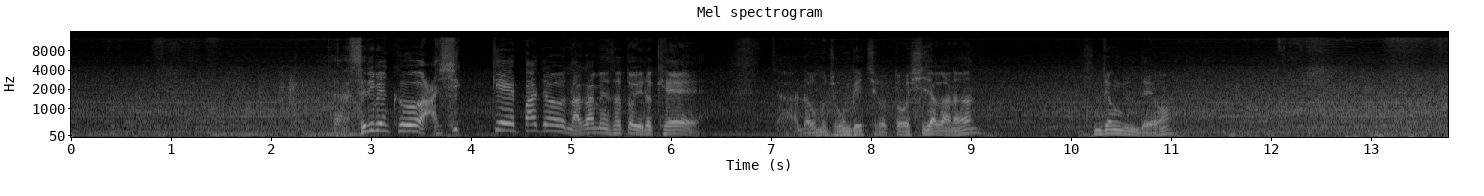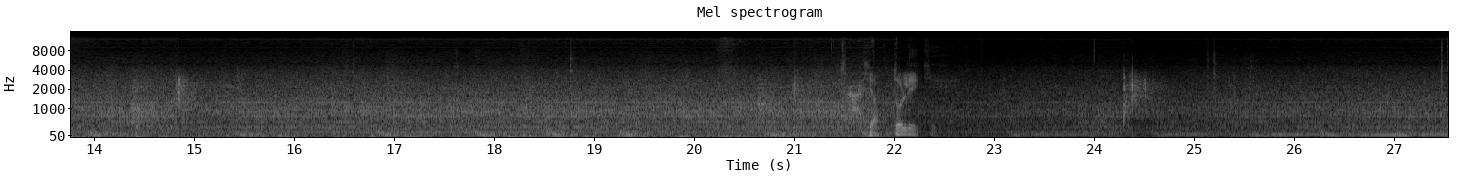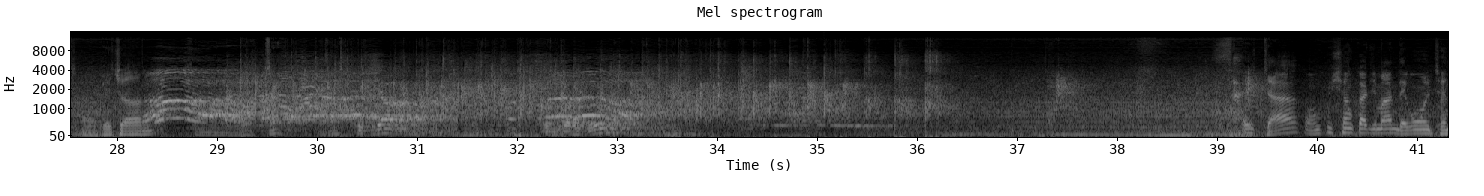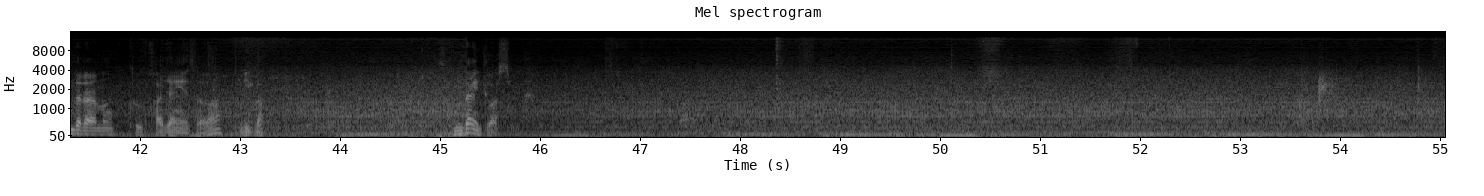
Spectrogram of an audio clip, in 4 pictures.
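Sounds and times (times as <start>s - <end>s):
low steady hum: 0.0s - 55.0s
billiard balls clicking: 24.2s - 25.5s, 37.2s - 37.8s.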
